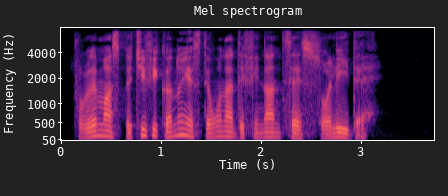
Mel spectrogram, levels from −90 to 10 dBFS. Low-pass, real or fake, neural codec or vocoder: 7.2 kHz; real; none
